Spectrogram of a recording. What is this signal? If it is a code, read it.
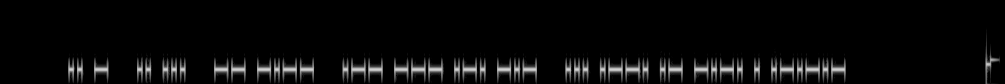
Morse code, heard as a keyed tone, about 28 wpm, 700 Hz. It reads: IT IS MY WORK SPACE.
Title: Sentences from Top 1000 Words - Review Part 5 - 28wpm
